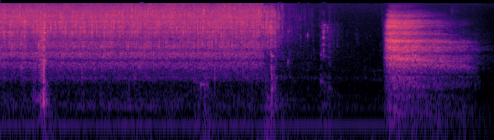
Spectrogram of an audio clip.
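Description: running tap water

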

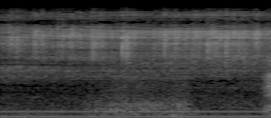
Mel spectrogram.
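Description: water pouring down

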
